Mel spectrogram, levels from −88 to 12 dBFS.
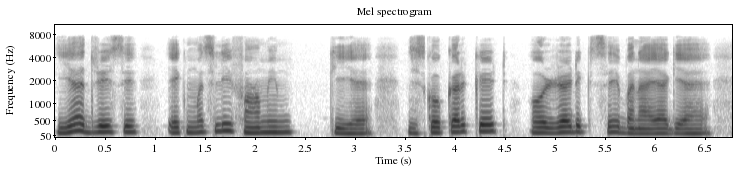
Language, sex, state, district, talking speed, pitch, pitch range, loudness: Hindi, male, Jharkhand, Deoghar, 135 wpm, 155 Hz, 135-170 Hz, -17 LUFS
